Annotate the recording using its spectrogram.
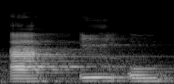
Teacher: Kemudian pengucapannya huruf a hamzah, ini dia hurufnya adalah di pangkal tenggorokan kita, a i u. Coba jangan sampai nanti ditekan sehingga nanti akan terdengar suara a.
